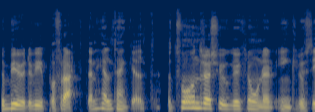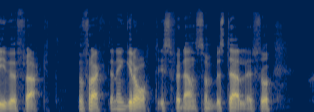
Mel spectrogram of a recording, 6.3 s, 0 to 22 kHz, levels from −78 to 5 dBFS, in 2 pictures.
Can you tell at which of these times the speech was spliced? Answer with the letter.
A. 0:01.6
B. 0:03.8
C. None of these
A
